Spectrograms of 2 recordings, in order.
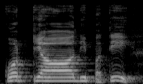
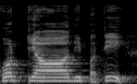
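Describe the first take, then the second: First: The vowel after 'koty' is long. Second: The same.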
